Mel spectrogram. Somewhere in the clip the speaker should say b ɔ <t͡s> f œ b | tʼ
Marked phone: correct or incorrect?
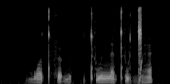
incorrect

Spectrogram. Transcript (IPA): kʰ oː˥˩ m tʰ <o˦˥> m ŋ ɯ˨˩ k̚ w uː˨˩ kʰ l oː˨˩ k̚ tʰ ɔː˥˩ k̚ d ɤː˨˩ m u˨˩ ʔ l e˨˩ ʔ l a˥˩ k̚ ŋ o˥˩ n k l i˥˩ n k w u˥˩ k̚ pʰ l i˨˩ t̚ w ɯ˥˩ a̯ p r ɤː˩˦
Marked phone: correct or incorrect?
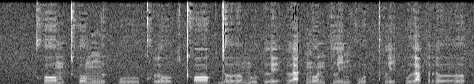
correct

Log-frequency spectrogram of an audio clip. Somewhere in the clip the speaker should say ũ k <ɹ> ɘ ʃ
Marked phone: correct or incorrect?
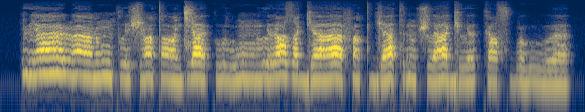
incorrect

